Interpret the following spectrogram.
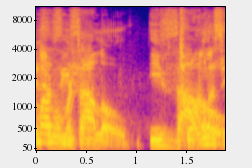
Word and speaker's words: Iisalo: Give me the pronunciation Tuomas one more time. Iisalo. Tuomas Iisalo.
